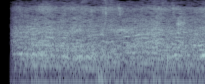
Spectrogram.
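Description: Indistinct chatter of many voices, a low murmur of people talking at once.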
